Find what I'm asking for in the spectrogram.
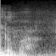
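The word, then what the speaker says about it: Córdoba: The history lesson we got is it's actually the name of the town in Spain, Cordoba, Spain. Cordoba. So make sure you say it right from now on, Dave.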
